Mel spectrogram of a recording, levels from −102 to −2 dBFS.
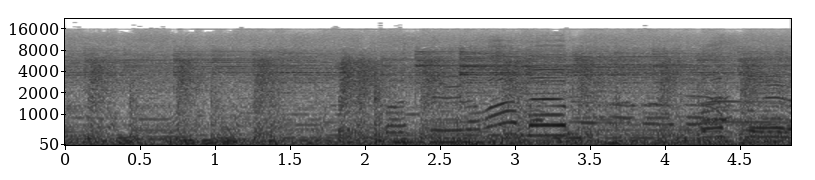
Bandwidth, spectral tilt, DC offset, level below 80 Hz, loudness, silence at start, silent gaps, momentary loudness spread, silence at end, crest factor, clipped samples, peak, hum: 17 kHz; -3 dB/octave; 6%; -28 dBFS; -13 LUFS; 0 s; none; 5 LU; 0 s; 16 dB; under 0.1%; 0 dBFS; none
